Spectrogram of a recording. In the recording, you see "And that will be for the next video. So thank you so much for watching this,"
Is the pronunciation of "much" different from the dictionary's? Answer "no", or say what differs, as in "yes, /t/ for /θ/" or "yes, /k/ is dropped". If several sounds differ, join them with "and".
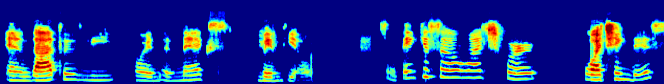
no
